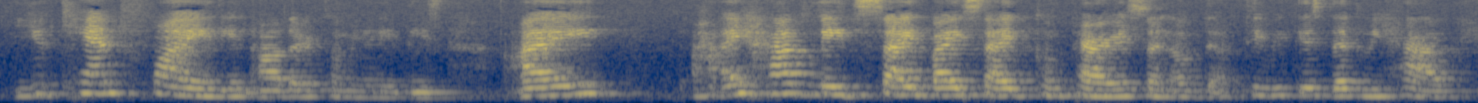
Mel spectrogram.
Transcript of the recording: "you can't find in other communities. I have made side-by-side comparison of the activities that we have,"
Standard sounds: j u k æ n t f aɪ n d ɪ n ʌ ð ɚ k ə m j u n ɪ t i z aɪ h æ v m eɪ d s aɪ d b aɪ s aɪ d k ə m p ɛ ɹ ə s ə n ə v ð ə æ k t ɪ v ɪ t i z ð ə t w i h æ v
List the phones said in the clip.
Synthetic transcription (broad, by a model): j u k æ n t f aɪ n d ɪ n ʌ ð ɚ k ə m j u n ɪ t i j aɪ h æ v m eɪ d s aɪ d b aɪ s aɪ d k ə m p ɛ ɹ ə s ə n ə v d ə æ k t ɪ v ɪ t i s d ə t w i h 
